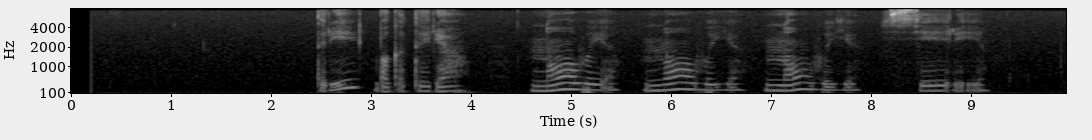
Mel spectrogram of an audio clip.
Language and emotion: Russian, sad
